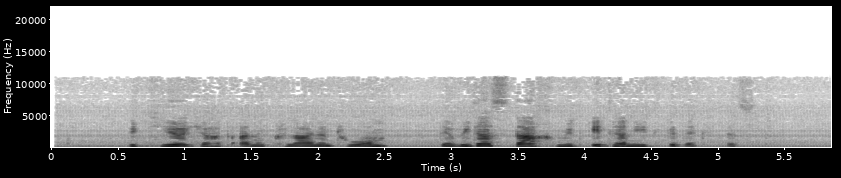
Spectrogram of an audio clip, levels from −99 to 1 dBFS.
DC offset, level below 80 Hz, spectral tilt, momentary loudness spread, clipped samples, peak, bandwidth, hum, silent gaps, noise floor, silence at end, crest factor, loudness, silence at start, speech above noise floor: under 0.1%; -52 dBFS; -7.5 dB/octave; 16 LU; under 0.1%; -2 dBFS; 11.5 kHz; none; none; -48 dBFS; 0.7 s; 18 dB; -20 LUFS; 0.6 s; 29 dB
